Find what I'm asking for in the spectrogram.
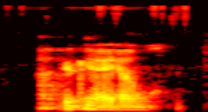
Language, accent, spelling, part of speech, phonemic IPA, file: English, Southern England, abigail, noun, /ˈa.bɪ.ɡeɪl/, LL-Q1860 (eng)-abigail.wav
- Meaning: A lady's maid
